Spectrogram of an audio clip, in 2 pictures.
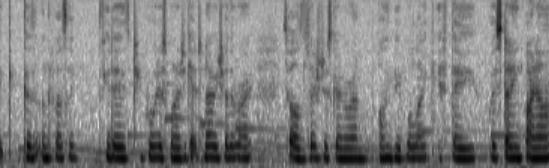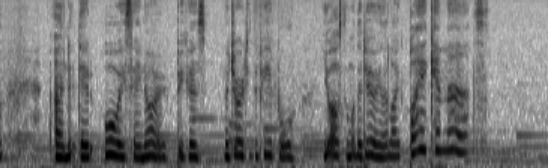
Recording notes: more background noise for you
